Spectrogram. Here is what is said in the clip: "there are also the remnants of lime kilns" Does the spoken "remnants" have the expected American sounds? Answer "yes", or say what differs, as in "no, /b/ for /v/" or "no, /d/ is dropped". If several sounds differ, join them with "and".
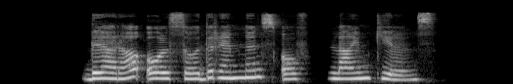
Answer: yes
